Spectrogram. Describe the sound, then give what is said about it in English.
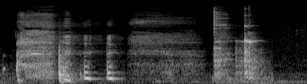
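Tea and water dripping and splashing as tea is made, with bright clinks of a cup and spoon. Two short bursts of liquid noise with ringing taps in between, and no talking. “Just so you don't think dripping sounds are other things, it is tea and water.”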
